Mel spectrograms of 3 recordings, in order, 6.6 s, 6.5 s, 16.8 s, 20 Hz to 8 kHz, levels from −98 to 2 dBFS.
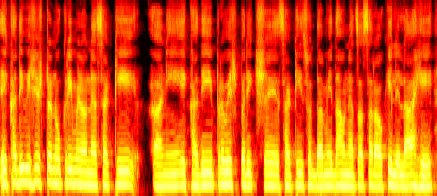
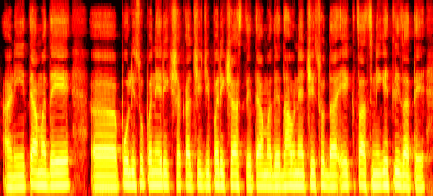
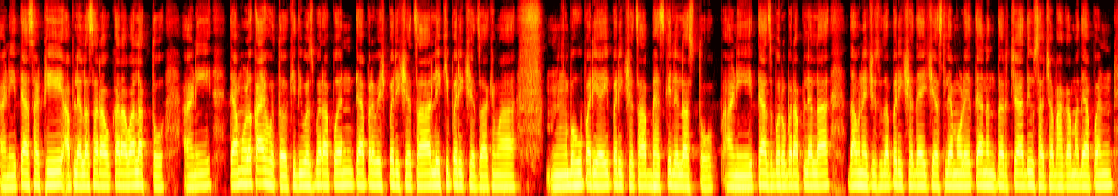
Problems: constant background noise, continuous background conversations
